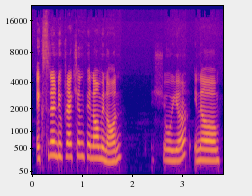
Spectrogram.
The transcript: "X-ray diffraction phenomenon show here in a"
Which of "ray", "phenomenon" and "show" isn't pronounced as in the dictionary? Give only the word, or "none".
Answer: ray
